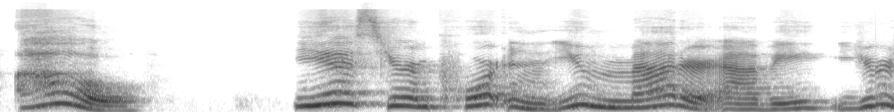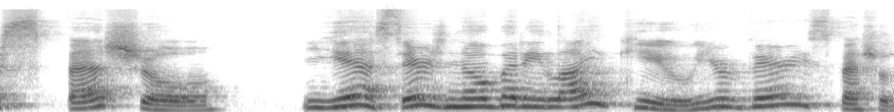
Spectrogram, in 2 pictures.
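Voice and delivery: high, sing-song praise for the dog. Real, not acted. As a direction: gush over the dog, high and sweet. Reassuring dog she matters.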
